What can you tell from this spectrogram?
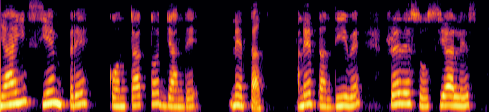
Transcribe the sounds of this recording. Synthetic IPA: ɲajsjempɾe | kont̪ak̚t̪od͡ʒand̪e | net̪a | net̪and̪iβereðesosjales

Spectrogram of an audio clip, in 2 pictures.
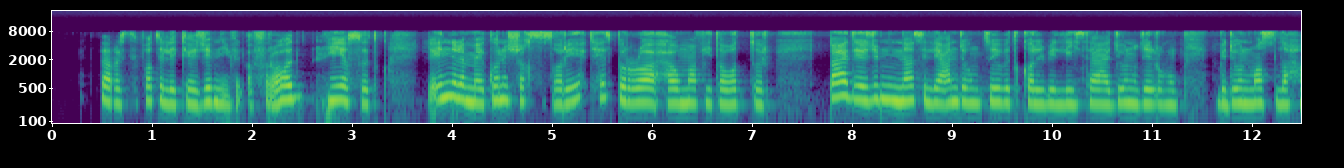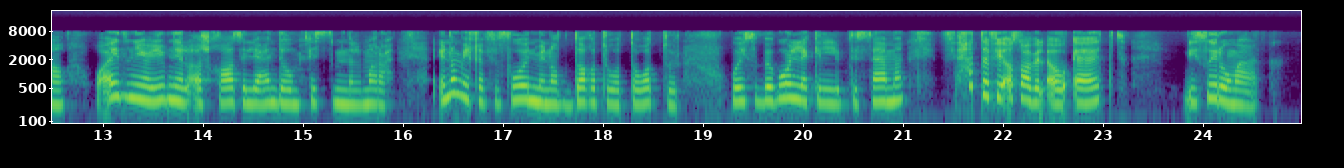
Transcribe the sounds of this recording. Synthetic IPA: ʔʔakθɑɾˤsˤːɨfɑːt̪ɪlːiːt̪ʊʕd͡ʒɪbnifilʔɑfɾˤɑːd̪̚hɪjːɑsˤːɨd̪qlɪʔanːʊlamːajakuːnɪʃːɑxsˤsˤɑɾiːħt̪ħɪsːbɪrˤːɑːħawmafit̪awat̪ʰːʊɾb̥aʕd̪jɪʕd͡ʒɪbninːaːsʔɪlːiʕɪnd̪ʊhʊmt̪ˤiːbɑqɑlblːijsaːʕɪd̪uːnɣeːɾhʊmbɪd̪uːnmɑsˤlɑħɑ | wʔɑ̰jd̪ˤɑnjʊʕd͡ʒɪbnilʔɑ̰ʃxɑːsˤʔɪlːiʕɪnd̪ʊhʊmħɪsːmɪnɪlmɑɾˤɑħlɪʔanːhʊmjxafːɪfuːnmɪnɨd̪ˤːɑɣt̪ˤwɪt̪ːawat̪ʰːʊɾwɪjsabːɪbuːnlakɪlɪb̚t̪ɪsaːmaħat̪ːafiʔɑsˤʕɑbɪlʔawʔaːt̪ | jsˤiːɾumaʕak

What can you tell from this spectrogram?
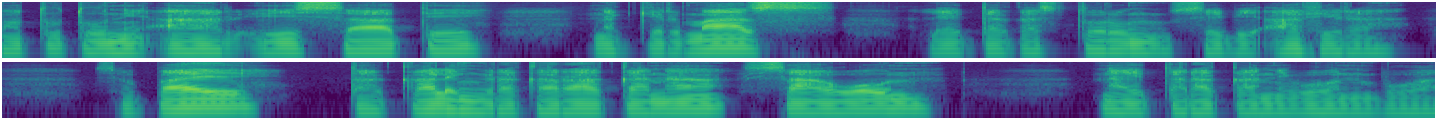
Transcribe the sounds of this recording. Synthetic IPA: mot̪ut̪uniʔarisat̪i | nakirmas | leit̪akast̪uɾuŋsebiʔafiɾa | supai | t̪akalɛŋrakaɾakanasawɔn | ait̪aɾakaniwɔnbua

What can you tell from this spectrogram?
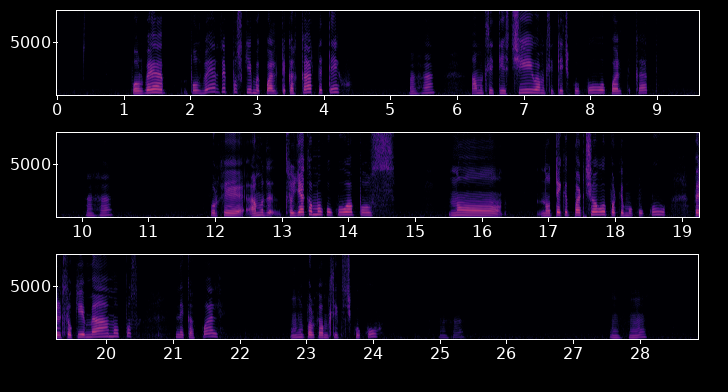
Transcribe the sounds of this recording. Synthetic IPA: poɾβe | posβeɾd̪eposkemekʷalt̪ekahkat̪et̪ehwʷḁ | aɦa | aːmot͡ɬit̪it͡ʃiwamot͡ɬit̪it͡ʃkukuwakʷalt̪e̥kat̪e̥ | aha | poɾkea̰mot͡ɬojakamokukuapos | no | not̪ekipat͡ʃowapoɾkemokukuwa | peɾot͡ɬokemeamopos | nekakʷali | hpoɾkeamot͡ɬit̪e̥t͡ʃkokuwa | aha | h̩

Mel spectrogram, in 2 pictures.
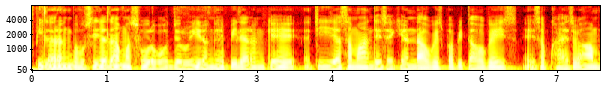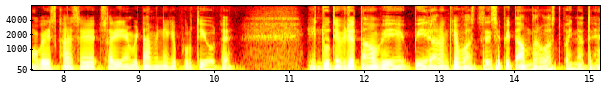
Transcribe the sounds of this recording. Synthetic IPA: piːlaɾɐ̃ŋɡbɐɦʊt̪sezjaːd̪amɐsɦuːɾɔbɐɦʊt̪zɐɾuːɾiɾɐ̃ŋɡɦɛpiːlaɾɐ̃ŋɡket͡ʃiːd͡ʒasamaːnd͡ʒɛːsekiɐ̃ɳɖaɦoɡəiːspɐpɪt̪aɦoɡəisḛsɐb̚kʰaːeseaːmɦoɡəiɪskʰaːesesɐɾiːɾɛ̃ʋɪʈaːminekepuːɾt̪iɦoːt̪ɦɛ̃ː | hɪ̃nd̪ut̪̬ebʱid͡ʒet̪aːõbʱipiːɾaɾɐ̃ŋɡkeʋɐst̪ɛːsepɪt̪aːmbəɾʋəst̪pɐɦɪnət̪ɦɛ̃ː

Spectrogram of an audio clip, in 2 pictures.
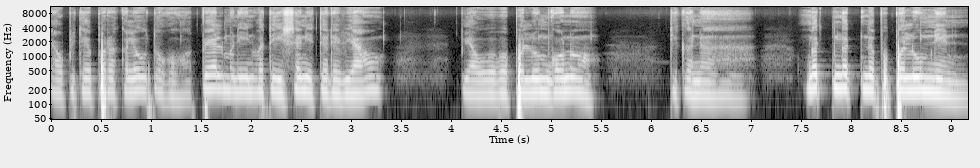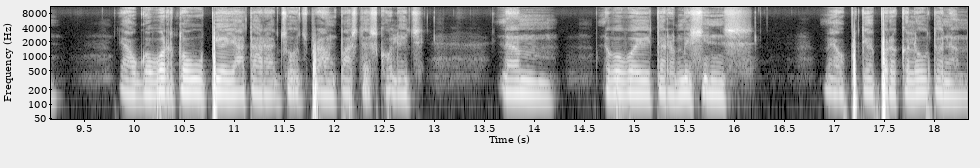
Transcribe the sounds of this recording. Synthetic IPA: jawpite̞paɾakalowtoɡo̞ape̞lmaniinβatejsanitedeβiaw | piawβaβapalumɡo̞no̞ | tikana | ŋatŋatnapapalumnin | jawɡaβaɾto̞βupiajataɾad͡ʒo̞d͡ʒbɾawnpasteskolid͡ʒ | nam | naβaβajtaɾamisins | meawpi̥te̞paɾakalowtanam

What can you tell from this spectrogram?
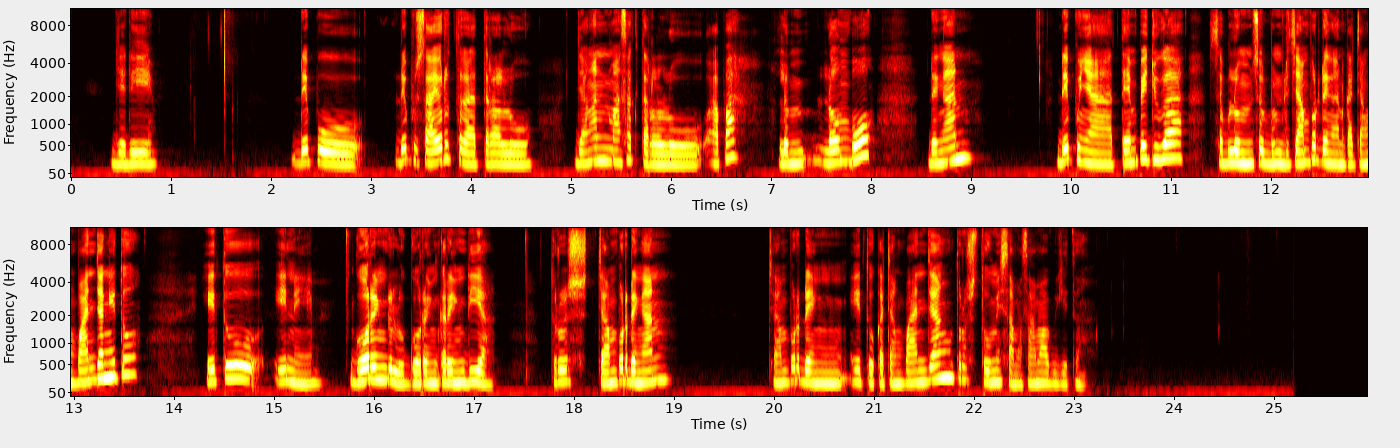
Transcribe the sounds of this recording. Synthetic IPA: d͡ʒadi | dɛpu | diɛpusajɔrt̪t̪ɛrlalu | d͡ʒaŋanmasak̚t̪ɛrlaluapa | lɛmlɔmbɔ | dɛŋan | diapuɲat̪ɛmpɛd͡ʒuɡasɛbəlumsɛbəlumdit͡ʃampurdɛŋankat͡ʃaŋpaɲd͡ʒaŋit̪u | it̪uini | ɡɔɾɛŋduluɡɔɾɛŋkɛɾɛŋdia | t̪ɾust͡ʃampurdɛŋan | t͡ʃampurdɛŋit̪ukat͡ʃaŋpaɲd͡ʒaŋt̪ɾust̪umisːamasamabəɡit̪u

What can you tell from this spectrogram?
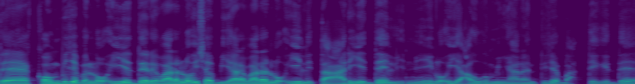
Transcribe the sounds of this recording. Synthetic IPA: d̪ɛkɔmbid͡ʒɛbɛlɔʔiɛdɛɾɛwaɾalɔisabiaɾwaɾalɔʔilit̪aːɾiɛdɛlḭnilɔʔia̰ukɔmbiŋaɾant̪id͡ʒɛba̰t̪ɛɡɛdɛ

